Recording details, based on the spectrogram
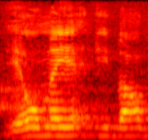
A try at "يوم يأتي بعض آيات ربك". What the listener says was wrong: لا، زيدها شوية في المد. يوم يأتي هكا بالمد.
